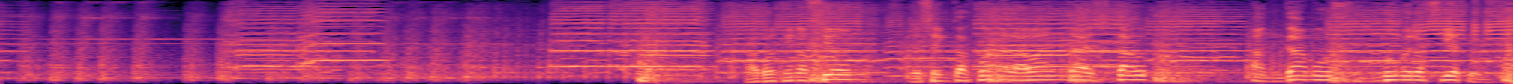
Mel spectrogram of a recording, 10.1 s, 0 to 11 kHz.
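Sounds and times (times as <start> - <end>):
marching drums: 0.0 - 10.0
trumpets holding a long note: 1.5 - 2.8, 3.6 - 10.0.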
